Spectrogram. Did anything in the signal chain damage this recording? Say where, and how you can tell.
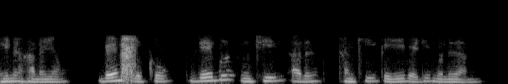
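Yes. Tandem speech coding at the codec stage: three speech coders in a row, the last GSM full rate, roughen it throughout. The spectrogram stops near 3.8 kHz, with smeared harmonics.

A wireless microphone noise hit from the analogue radio link at 3.15–3.19 s, after "जेबो ओंथि आरो": a fade lets receiver static through, seen as a brief broadband stripe.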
